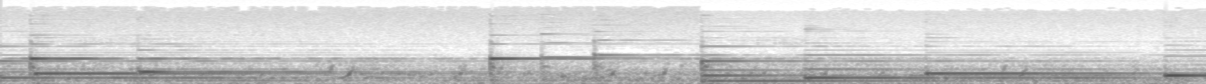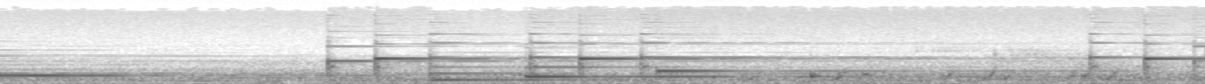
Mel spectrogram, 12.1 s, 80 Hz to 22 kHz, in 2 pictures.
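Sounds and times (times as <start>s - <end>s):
slow relaxation piano music: 0.0s - 12.0s.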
